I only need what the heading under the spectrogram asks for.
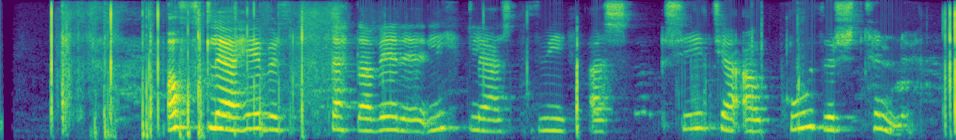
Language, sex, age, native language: Icelandic, male, 11, Icelandic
